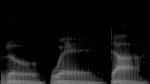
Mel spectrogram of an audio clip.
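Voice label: "roweta", concatenated syllables; Affixing experiment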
